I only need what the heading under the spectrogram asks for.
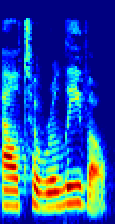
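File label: "alto-relievo", English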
